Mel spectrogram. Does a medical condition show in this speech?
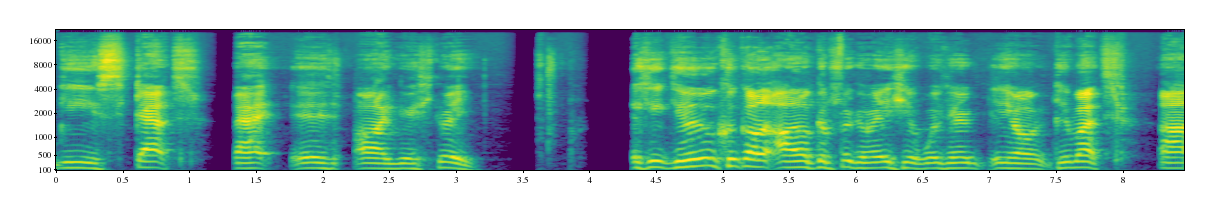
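Yes: cerebral palsy.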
